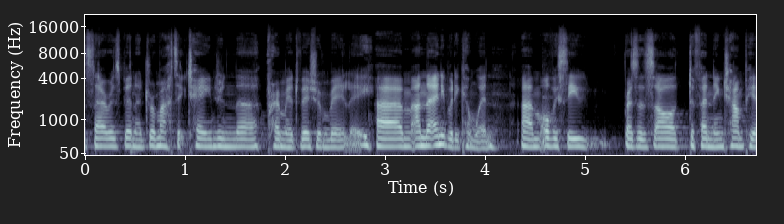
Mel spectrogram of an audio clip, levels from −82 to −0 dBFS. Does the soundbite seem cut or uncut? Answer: cut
